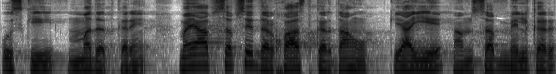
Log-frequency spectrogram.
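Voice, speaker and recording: This man has an ordinary speaking voice and lively intonation. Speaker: motivational story narrator. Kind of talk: moral story narration.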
